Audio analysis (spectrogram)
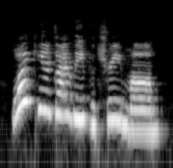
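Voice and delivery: put-on high child voice, protesting; young Oliver. Oliver asking Mom why he can't leave, high and pleading. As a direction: push back like a curious kid. Young owl whines to mother.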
